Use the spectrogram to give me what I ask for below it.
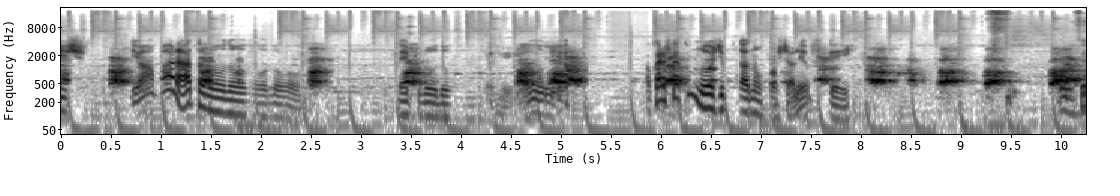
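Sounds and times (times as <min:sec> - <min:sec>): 
dog barking: 0:00.0 - 0:01.7, 0:02.4 - 0:02.8, 0:03.4 - 0:03.9, 0:04.5 - 0:05.4, 0:06.0 - 0:06.5, 0:07.5 - 0:10.2
speech: 0:00.0 - 0:02.6, 0:03.4 - 0:05.3, 0:05.9 - 0:08.2.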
